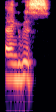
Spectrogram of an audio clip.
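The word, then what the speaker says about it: anguish: यू आई एस एच ए का उच्चारण हम ए करेंगे एन को आधा न पढ़ेंगे जी देखिए जी का उच्चारण ग करते हैं ठीक है और यहां पर यू आई आया है ना जब भी यू आई इकट्ठा आता है तो वहां पर व का उच्चारण करते हैं तो यू आई को व ई और व ई पढ़ेंगे और एस एच को श पढ़ेंगे एंग्विश एंग्विश एंग्विश नहीं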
